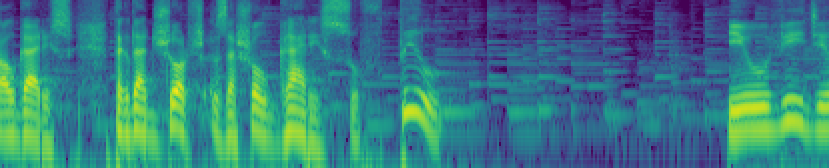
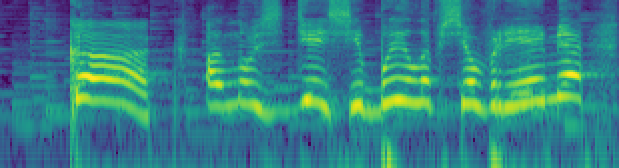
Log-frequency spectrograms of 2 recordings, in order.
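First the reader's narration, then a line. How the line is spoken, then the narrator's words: Indignant exclamation. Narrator (Russian): с негодованием воскликнул он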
